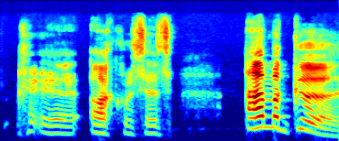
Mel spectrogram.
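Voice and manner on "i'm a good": very loud fake Italian accent. Voicing another person's line in a put-on Italian accent. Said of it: "I don't know why I'm giving him an Italian accent".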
